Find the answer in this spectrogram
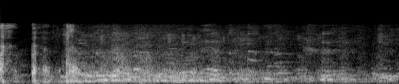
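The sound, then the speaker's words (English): A man makes a few short, sharp coughing sounds, imitating a cough, followed by a rough, throaty vocal rasp that trails off. “Well, it's hilarious when you try to cure somebody's cough by curing his body ailments, that when you exteriorize him, you find out that it is the thetan who's coughing.”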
